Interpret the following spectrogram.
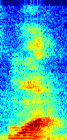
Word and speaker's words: Moi: It's moi, as in the kiss of death.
